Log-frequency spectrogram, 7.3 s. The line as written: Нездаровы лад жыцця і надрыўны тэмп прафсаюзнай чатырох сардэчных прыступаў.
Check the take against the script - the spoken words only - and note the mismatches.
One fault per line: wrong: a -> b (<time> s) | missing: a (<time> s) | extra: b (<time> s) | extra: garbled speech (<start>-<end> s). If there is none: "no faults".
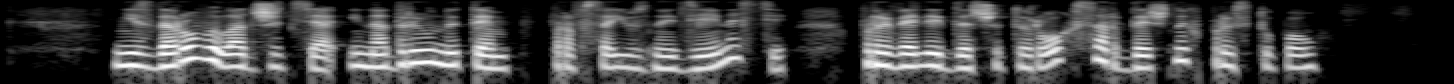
extra: дзейнасці прывялі да (3.5 s)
